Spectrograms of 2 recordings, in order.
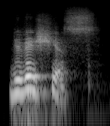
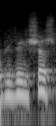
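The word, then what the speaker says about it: vivacious: विवेशियस, विवेशियस word जो है spelling correction में भी कई बार पूछता है। जरा आप बताइए क्या मीनिंग है इसका, विवेशियस या विवेशस भी लोग इसको कहते हैं।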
